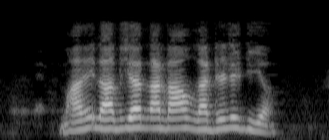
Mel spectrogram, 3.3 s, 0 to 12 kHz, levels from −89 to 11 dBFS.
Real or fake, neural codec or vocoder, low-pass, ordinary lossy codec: fake; codec, 16 kHz, 0.5 kbps, FunCodec, trained on LibriTTS, 25 frames a second; 7.2 kHz; AAC, 64 kbps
